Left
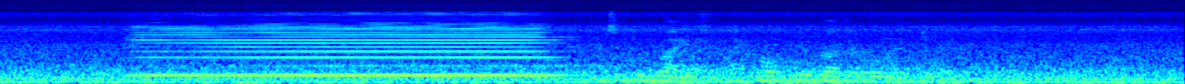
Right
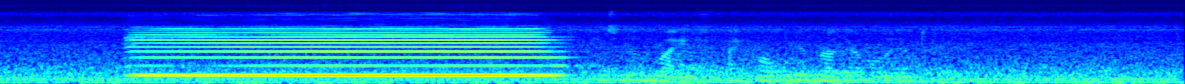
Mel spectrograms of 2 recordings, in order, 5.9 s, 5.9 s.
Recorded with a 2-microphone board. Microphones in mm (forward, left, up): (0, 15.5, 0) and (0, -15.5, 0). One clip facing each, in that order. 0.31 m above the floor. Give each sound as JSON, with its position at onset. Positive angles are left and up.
{"t": 0.6, "sound": "a violin", "side_deg": -45, "distance_m": 0.5}
{"t": 3.0, "sound": "a woman speaking", "side_deg": -25, "distance_m": 4.0}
